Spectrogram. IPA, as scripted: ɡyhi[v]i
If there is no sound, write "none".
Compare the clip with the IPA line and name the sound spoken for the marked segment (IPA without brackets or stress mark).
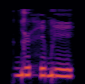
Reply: b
